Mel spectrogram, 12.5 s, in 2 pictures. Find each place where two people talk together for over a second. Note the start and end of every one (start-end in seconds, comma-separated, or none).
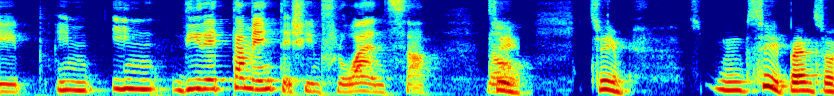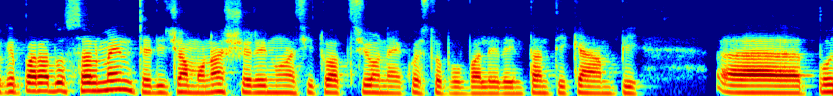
none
